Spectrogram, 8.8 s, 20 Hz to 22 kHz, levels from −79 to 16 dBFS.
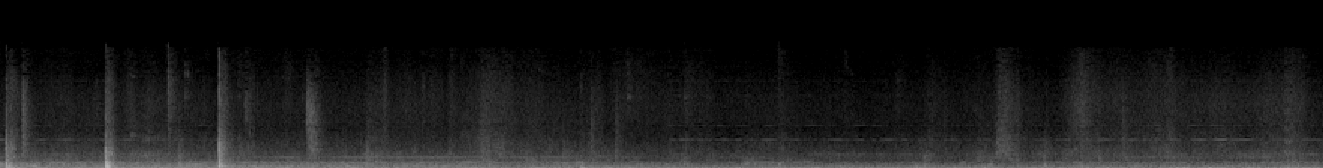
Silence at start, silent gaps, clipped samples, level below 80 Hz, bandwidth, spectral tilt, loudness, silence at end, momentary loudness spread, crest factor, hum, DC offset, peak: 0 s; none; under 0.1%; -36 dBFS; 16 kHz; -6 dB/octave; -31 LUFS; 0 s; 10 LU; 28 dB; none; under 0.1%; -2 dBFS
